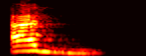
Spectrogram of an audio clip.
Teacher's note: Ad, hamza is very sharp, no flow of sound for fatha open jaws attached with dal. Dal is sharp too. Ad, the sound cuts off very sharply.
